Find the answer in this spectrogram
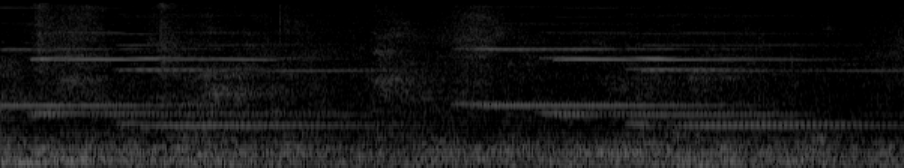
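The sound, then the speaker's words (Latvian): An electric voting bell rings continuously for several seconds in a parliament, called before deputies vote on a bill in its first reading, a steady metallic tone over a low murmur of voices. “Aicinu deputātus atbalstīt pirmajā lasījumā likumprojektu grozījums likumā par sabiedrisko pakalpojumu regulatoriem. Lūdzu, zvanu.”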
